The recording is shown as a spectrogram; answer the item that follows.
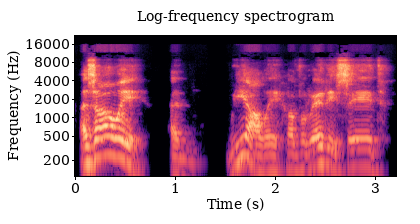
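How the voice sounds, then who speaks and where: A man's voice: on the high side, sing-song, normal speed. A Scottish man in his fifties, a children's poet, chatting encouragingly to schoolchildren over a video call from home and dropping in Scots words. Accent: Scottish, Scots-speaking. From Scotland. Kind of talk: online workshop talk to schoolchildren. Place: room at home. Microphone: webcam on a video call.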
